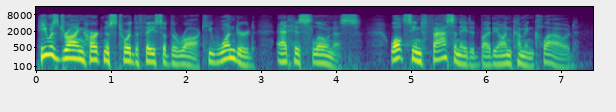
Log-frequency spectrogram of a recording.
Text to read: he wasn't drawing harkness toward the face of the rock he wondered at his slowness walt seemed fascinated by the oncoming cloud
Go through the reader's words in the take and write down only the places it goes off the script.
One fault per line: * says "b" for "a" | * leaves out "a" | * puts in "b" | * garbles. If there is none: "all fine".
* says "was" for "wasn't"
